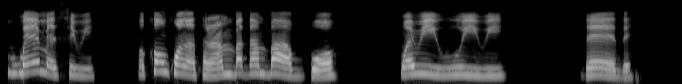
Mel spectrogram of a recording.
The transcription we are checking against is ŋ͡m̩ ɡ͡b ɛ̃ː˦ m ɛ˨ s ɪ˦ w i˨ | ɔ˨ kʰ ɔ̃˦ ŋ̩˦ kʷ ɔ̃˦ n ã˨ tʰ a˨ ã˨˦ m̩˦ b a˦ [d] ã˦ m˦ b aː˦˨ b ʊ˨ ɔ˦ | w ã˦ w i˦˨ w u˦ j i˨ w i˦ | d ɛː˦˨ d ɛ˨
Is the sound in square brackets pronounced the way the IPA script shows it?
yes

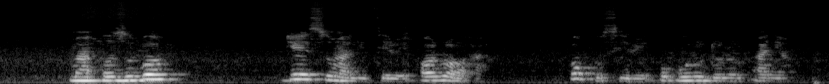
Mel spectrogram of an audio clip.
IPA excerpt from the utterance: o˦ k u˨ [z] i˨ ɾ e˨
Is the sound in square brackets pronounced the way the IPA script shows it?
no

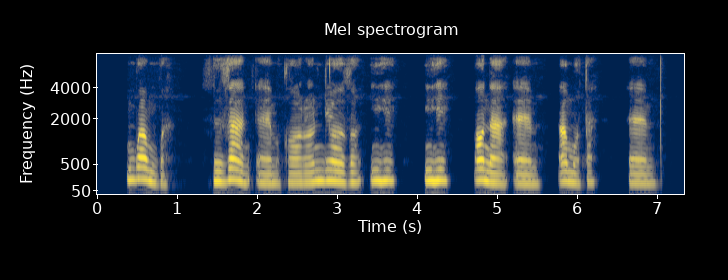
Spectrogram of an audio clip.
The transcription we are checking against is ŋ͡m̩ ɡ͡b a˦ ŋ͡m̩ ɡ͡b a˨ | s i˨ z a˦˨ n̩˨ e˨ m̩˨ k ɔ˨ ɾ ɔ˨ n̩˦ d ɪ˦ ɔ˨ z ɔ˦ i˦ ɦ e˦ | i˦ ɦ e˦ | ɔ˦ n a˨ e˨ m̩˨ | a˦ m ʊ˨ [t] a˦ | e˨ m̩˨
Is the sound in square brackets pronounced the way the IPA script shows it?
yes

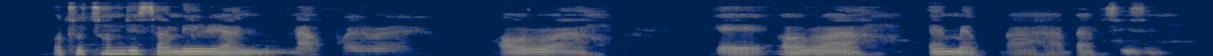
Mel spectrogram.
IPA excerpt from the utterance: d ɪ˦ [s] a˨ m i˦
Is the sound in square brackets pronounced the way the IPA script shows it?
yes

